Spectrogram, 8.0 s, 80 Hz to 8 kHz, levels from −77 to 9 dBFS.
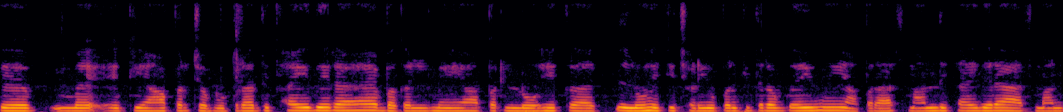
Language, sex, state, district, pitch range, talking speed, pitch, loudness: Hindi, female, Chhattisgarh, Raigarh, 195-210 Hz, 255 wpm, 200 Hz, -15 LUFS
